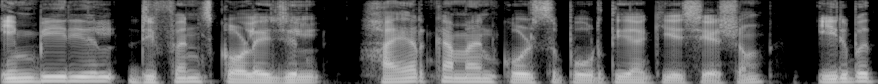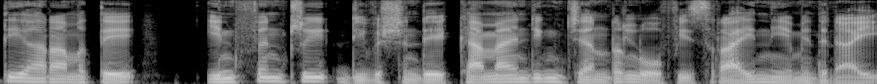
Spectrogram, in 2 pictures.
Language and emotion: Malayalam, neutral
